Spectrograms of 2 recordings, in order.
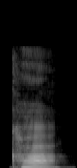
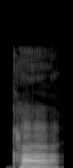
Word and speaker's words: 카: 발음은 가와 비슷한데 공기를 많이 내보내면서 발음합니다. 따라해 보세요. 카, 카.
